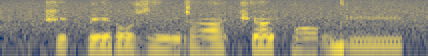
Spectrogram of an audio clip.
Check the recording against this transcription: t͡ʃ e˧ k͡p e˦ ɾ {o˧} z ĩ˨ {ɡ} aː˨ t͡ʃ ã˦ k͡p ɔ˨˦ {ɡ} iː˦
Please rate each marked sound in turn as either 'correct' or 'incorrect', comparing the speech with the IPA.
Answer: correct, correct, incorrect: ɡ͡b

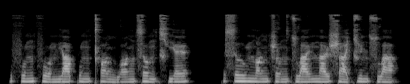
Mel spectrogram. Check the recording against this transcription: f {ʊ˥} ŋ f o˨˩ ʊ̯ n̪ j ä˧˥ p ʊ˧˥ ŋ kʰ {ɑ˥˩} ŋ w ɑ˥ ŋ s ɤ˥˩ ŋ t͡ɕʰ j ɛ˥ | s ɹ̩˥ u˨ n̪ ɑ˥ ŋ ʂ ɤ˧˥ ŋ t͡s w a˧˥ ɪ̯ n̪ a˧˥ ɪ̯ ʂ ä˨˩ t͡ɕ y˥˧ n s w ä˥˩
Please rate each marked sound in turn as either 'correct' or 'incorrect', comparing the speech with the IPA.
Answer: incorrect: ʊ˧˥, correct

